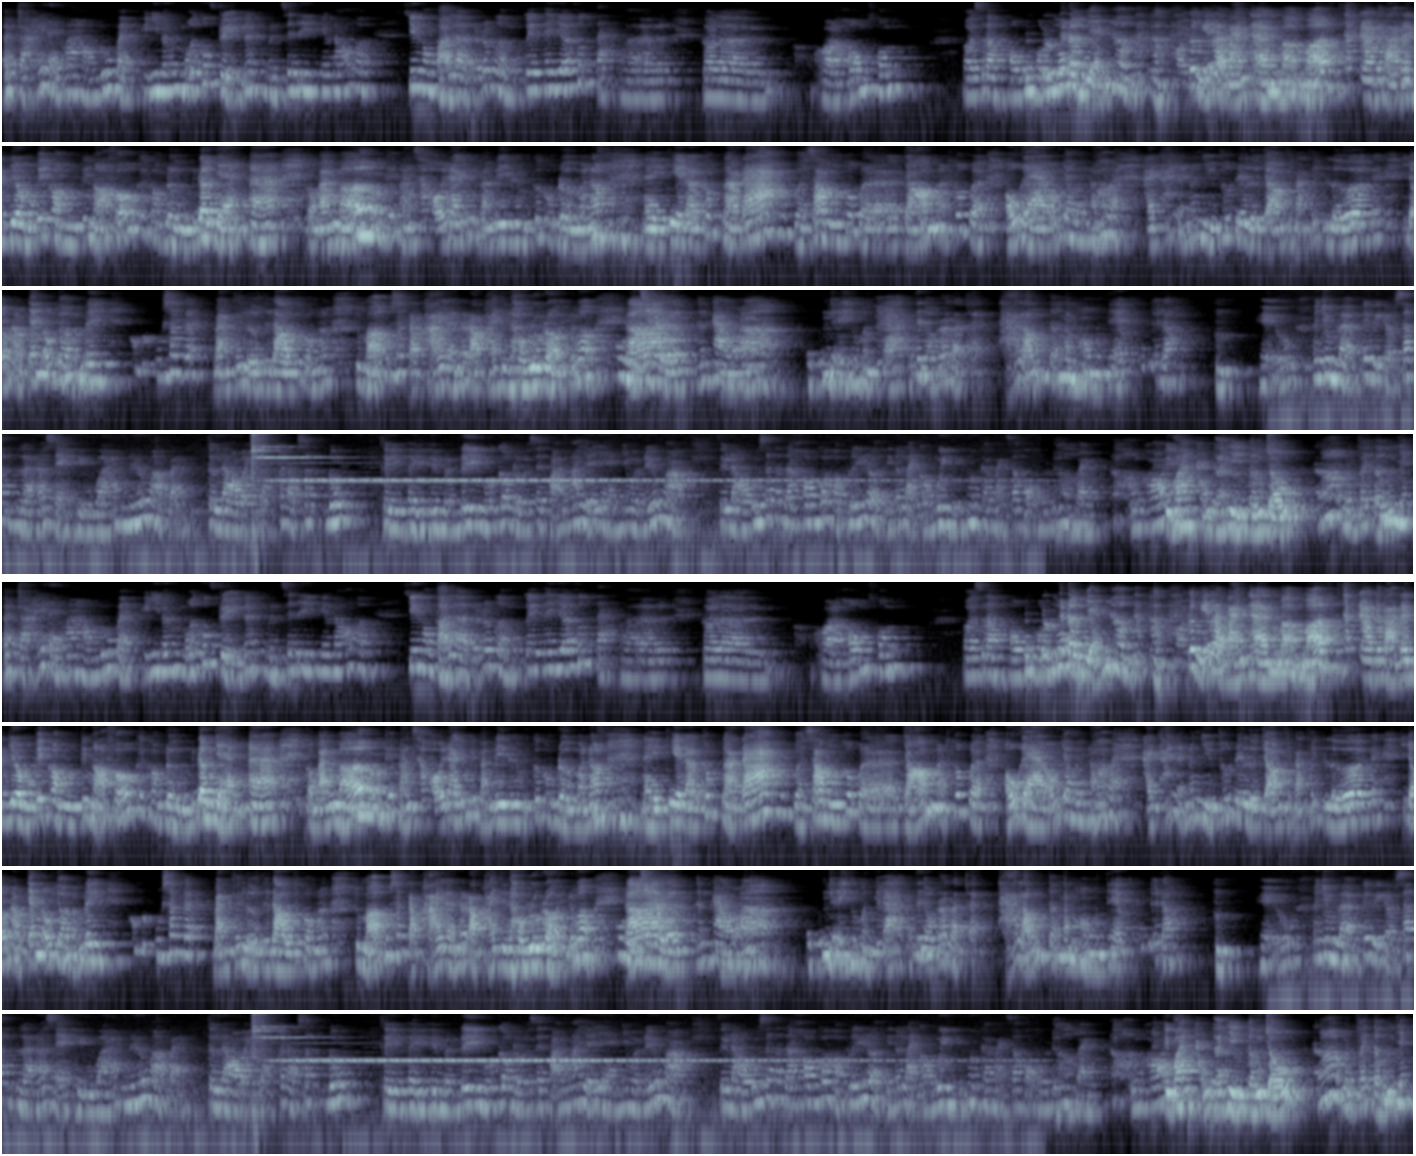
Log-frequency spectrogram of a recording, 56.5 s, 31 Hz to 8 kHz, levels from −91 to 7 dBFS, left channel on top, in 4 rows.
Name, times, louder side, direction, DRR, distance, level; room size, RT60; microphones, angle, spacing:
voice 1, 0.0-3.6 4.0-7.7 8.1-9.0 9.6-10.8 11.5-11.9 12.6-13.1 17.6-18.0 20.0-20.5 24.8-25.3 28.8-29.2 34.4-36.0 36.4-37.6 38.7-39.3 40.8-45.8 46.1-53.3 53.6-54.2 54.5-55.0 56.1-56.4, left 1 dB, 10° left, -5 dB, 0.8 m, -34 dB
voice 2, 10.4-29.2 29.5-35.0 35.4-35.9 36.4-37.8 38.2-40.0 40.4-40.5 52.9-53.7 54.0-56.4, right 2 dB, 80° right, 0 dB, 0.6 m, -28 dB
sound 1, 40.9-42.9 43.2-43.3 43.7-44.3 44.6-52.7, right 1 dB, 50° left, 0.6 m, -33 dB
3.7 x 2.4 x 2.6 m, 0.65 s
head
